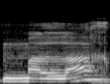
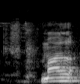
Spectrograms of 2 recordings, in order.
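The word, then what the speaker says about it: מלאך: Okay, you need to stop after the lamed. So it's not malach, but mal, stop, ach. Malach.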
